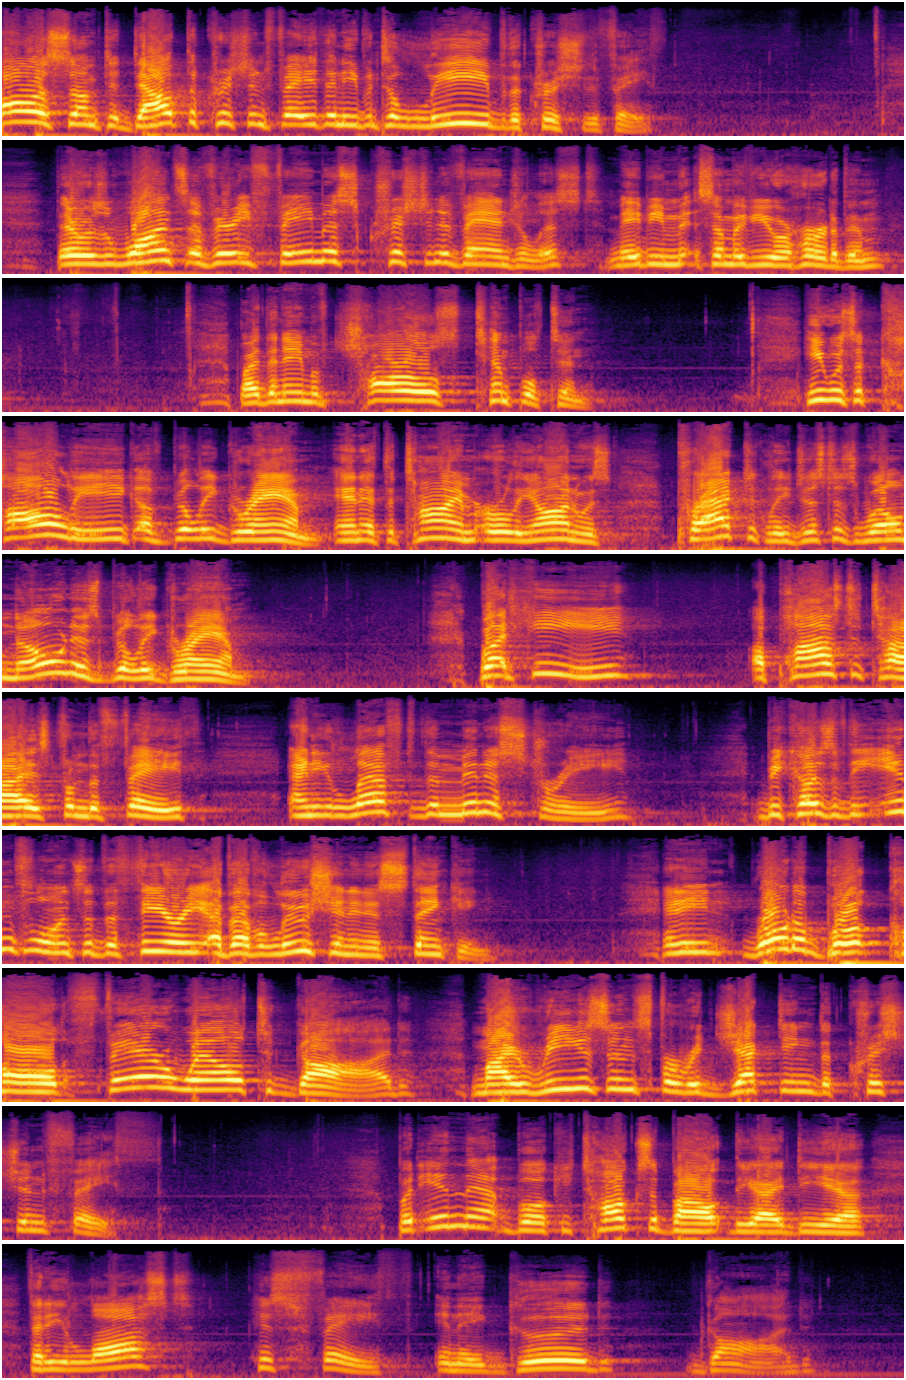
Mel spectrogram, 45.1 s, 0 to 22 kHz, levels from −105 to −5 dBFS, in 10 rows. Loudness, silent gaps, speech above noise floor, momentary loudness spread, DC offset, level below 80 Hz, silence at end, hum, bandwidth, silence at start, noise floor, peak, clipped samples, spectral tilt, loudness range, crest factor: -12 LUFS; none; 50 dB; 15 LU; under 0.1%; -50 dBFS; 0.6 s; none; 17.5 kHz; 0 s; -62 dBFS; 0 dBFS; under 0.1%; -4 dB/octave; 7 LU; 12 dB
